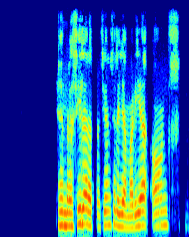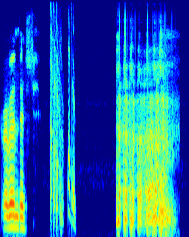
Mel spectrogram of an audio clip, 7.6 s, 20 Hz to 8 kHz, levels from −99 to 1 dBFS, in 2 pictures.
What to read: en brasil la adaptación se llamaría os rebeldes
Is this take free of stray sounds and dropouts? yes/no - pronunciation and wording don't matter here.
no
